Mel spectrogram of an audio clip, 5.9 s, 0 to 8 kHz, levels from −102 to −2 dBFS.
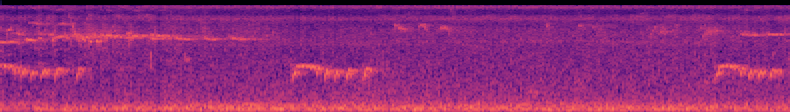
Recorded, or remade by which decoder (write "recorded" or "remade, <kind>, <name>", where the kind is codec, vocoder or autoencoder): remade, vocoder, BigVGAN v2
